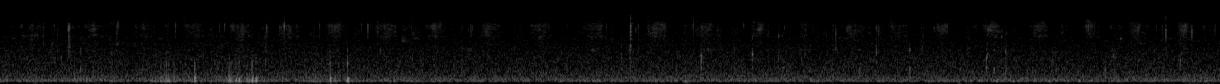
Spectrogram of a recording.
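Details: Corgi indoors eating a dog-safe homemade popsicle on a hot day, making soft, quick wet clicks and licks that patter steadily throughout, with a few slightly louder smacks early on in a quiet room.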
